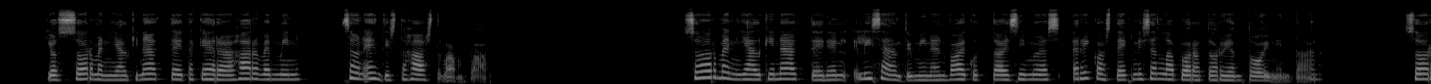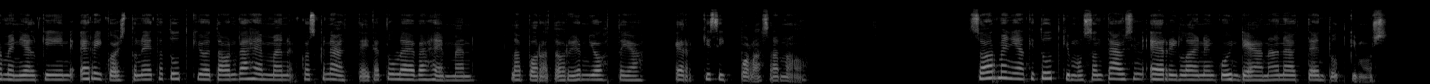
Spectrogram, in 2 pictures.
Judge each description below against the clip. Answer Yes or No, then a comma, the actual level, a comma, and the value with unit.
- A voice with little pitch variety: Yes, narrow, 2.3 semitones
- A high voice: Yes, high, 225 Hz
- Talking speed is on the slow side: Yes, slow, 75 wpm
